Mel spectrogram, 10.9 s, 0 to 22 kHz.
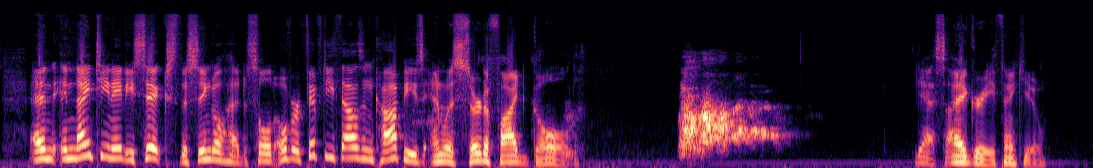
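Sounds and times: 
faint steady hum: 0.0s - 10.9s
speech: 0.3s - 5.9s, 9.2s - 10.6s
Chihuahua barking next door: 6.8s - 8.0s.

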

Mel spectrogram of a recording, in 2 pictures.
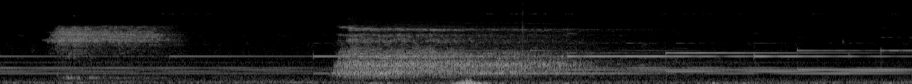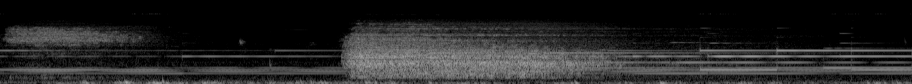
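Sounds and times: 
soft sustained music tones: 0.0s - 18.2s
deep abdominal breathing: 0.5s - 2.0s, 3.3s - 6.7s, 9.2s - 11.0s, 12.4s - 16.6s.

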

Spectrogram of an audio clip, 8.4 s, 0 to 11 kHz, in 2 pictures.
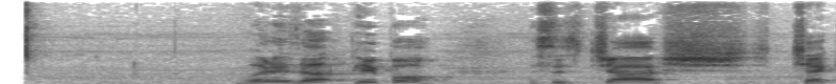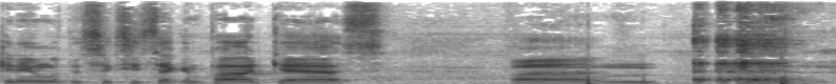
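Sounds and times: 
speech: 1.2s - 8.3s
person clearing throat in gruff voiced bouts: 7.6s - 8.3s.

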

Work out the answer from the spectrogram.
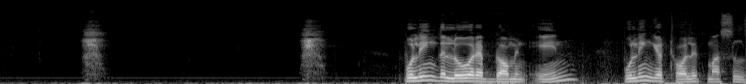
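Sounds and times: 
quiet low hum: 0.0s - 7.4s
forceful nasal exhalations in breath of fire breathing technique: 0.8s - 1.2s, 3.0s - 3.9s
speech: 4.1s - 7.4s.

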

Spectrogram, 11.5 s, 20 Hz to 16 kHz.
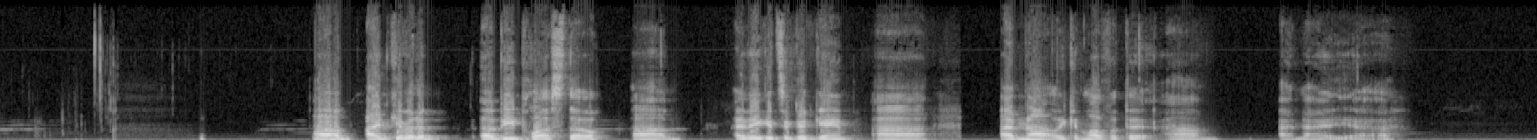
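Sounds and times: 
cat meowing: 0.0s - 0.4s, 2.0s - 2.7s
steady low electrical hum: 0.0s - 11.5s
speech: 2.4s - 10.6s.

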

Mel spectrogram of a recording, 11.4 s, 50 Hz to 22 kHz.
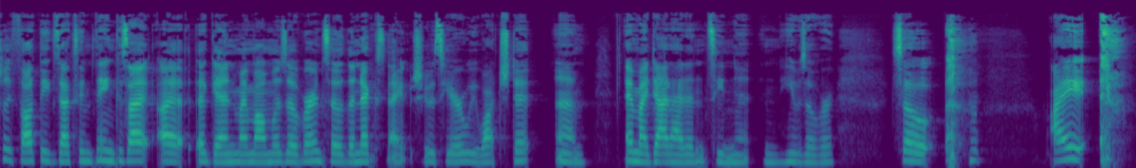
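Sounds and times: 
speech: 0.0s - 9.9s, 10.5s - 11.3s
person coughing from a tickle in the throat: 9.4s - 9.8s, 11.0s - 11.3s
person clearing throat from a tickle in the throat: 9.5s - 9.8s, 11.0s - 11.3s.

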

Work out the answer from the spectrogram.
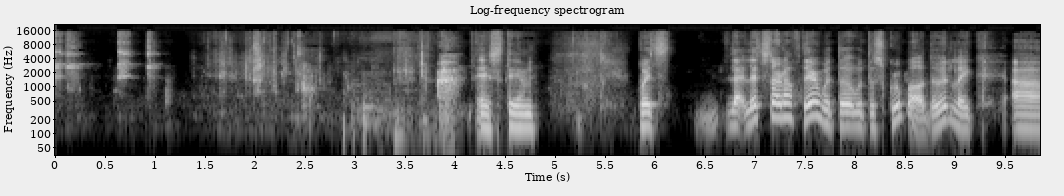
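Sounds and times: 
glasses clinking together in a toast: 0.0s - 1.2s
speech: 4.2s - 4.9s, 5.8s - 9.8s.

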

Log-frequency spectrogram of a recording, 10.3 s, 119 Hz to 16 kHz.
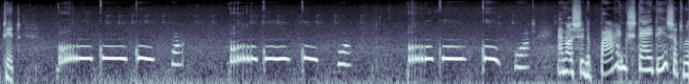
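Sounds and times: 
speech: 0.1s - 0.4s, 7.7s - 10.3s
person imitating a turtle dove's cooing: 0.8s - 2.8s, 3.4s - 5.3s, 6.1s - 8.0s.

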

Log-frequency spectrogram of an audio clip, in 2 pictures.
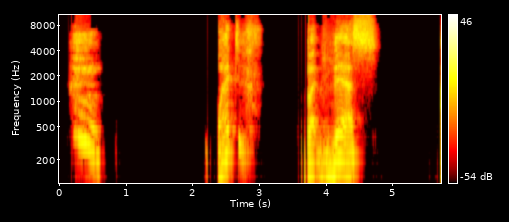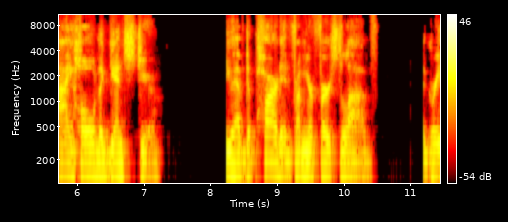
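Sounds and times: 
speech: 0.2s - 0.7s, 2.4s - 3.1s, 3.7s - 4.8s, 5.7s - 7.3s, 8.2s - 10.6s, 11.2s - 11.4s
voiced gasp: 0.2s - 0.7s.

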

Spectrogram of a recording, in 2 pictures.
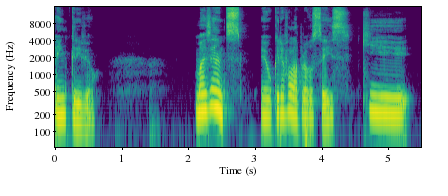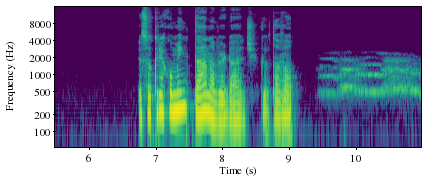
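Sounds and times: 
speech: 0.0s - 0.7s, 2.1s - 5.4s, 6.8s - 9.2s
rooster crowing: 9.4s - 10.9s.

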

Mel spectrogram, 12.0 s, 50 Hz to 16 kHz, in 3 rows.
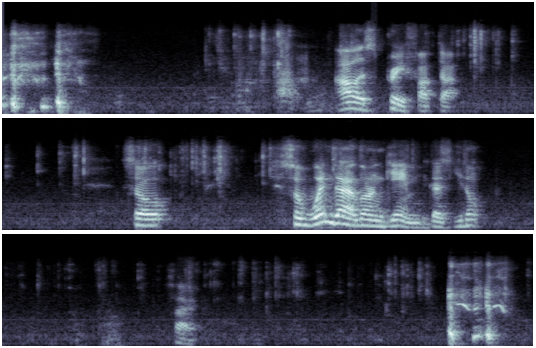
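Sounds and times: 
harsh coughs from a person with a voice worn out from yelling: 0.0s - 0.7s, 11.3s - 11.9s
speech: 2.5s - 3.6s, 5.0s - 5.3s, 6.1s - 7.6s, 9.3s - 9.5s.

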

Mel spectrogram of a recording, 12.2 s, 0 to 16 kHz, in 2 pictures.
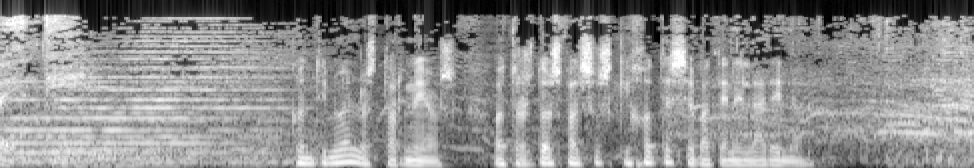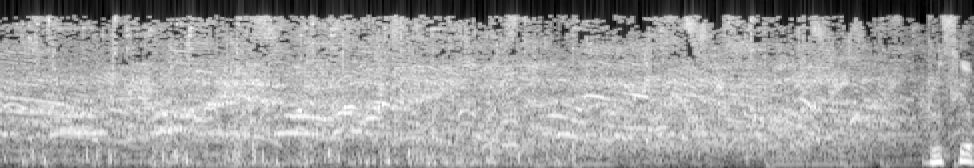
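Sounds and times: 
noisy tournament scene background: 0.0s - 12.1s
speech: 1.8s - 5.6s, 11.9s - 12.1s
Percheron draft horse hooves clip-clopping: 5.4s - 10.9s.

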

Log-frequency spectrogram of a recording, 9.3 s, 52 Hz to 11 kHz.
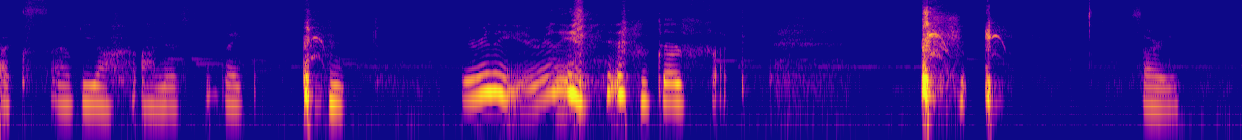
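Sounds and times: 
speech: 0.0s - 6.0s, 8.6s - 8.9s
sick person coughing harshly: 2.3s - 2.6s, 6.9s - 7.6s.

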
